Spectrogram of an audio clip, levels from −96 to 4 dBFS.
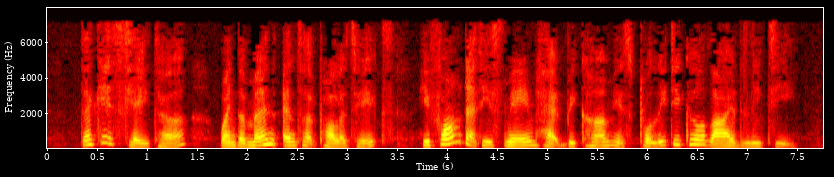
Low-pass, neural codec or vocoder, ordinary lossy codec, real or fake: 7.2 kHz; codec, 24 kHz, 0.9 kbps, WavTokenizer, medium speech release version 1; MP3, 32 kbps; fake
